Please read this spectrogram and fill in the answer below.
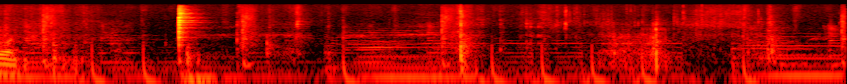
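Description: Clicks and light rustling of a small item being unwrapped from its packaging by hand, with one sharp click about a second and a half in, over soft background music.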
